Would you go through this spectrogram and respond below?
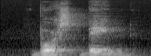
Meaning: breastbone, sternum
- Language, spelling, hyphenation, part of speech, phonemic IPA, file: Dutch, borstbeen, borst‧been, noun, /ˈbɔrst.beːn/, Nl-borstbeen.ogg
